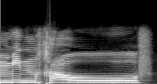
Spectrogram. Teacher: अब यहाँ पे नून साकिन है तो नून साकिन के बाद हुर्फ़ हल्क़ी है, तो यहाँ पे इजहार का क़ायदा बनता है। तो यहाँ पर हम नून को ज़ाहिर करके जल्द अदा करेंगे।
